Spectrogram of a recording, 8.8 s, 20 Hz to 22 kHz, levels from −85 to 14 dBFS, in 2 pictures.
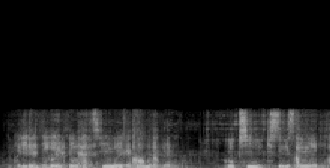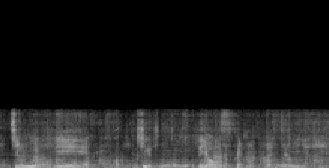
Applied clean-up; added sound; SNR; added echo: neural separator model SepFormer DNS4.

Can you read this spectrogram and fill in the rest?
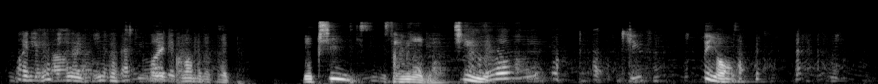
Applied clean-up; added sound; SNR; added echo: neural mask model DeepFilterNet 3.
